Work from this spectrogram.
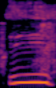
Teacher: Sí, la U francesa suena Y. Es una U, pero cerradita, como si cerrásemos la boca, sonaría un Y.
